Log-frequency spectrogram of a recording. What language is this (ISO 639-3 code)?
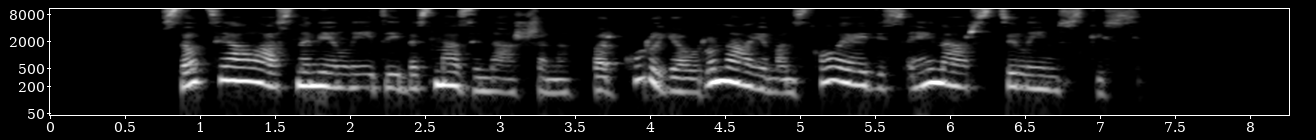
lav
